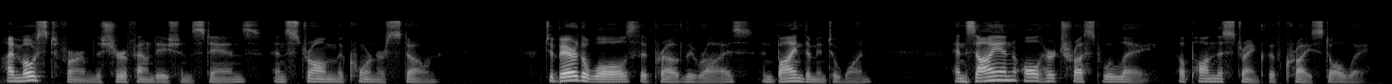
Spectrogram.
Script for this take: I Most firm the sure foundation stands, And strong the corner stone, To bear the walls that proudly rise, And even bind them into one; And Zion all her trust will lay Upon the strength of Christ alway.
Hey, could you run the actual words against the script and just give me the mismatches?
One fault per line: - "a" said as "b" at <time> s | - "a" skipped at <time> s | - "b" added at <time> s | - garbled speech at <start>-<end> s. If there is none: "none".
- "even" skipped at 7.8 s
